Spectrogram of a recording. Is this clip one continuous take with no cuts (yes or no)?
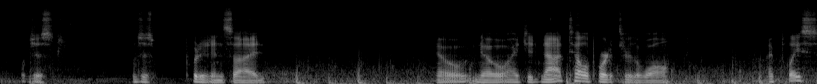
yes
